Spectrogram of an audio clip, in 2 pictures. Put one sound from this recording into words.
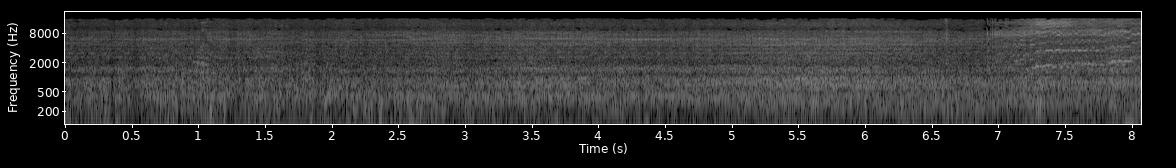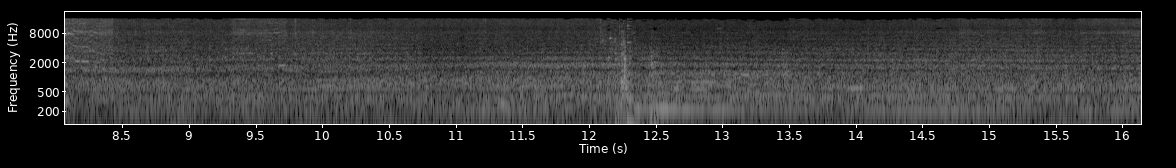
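An excavator's diesel engine rumbles steadily close by.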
